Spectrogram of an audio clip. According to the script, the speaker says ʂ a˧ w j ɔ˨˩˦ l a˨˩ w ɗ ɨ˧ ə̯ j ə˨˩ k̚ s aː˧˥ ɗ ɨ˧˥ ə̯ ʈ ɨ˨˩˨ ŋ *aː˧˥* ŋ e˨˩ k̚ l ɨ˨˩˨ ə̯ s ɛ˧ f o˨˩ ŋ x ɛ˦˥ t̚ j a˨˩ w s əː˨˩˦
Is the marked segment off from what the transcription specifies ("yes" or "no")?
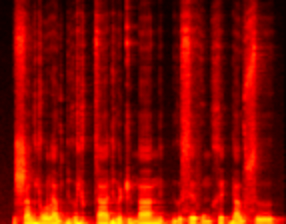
yes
